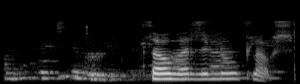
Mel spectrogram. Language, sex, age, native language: Icelandic, male, 10, Icelandic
